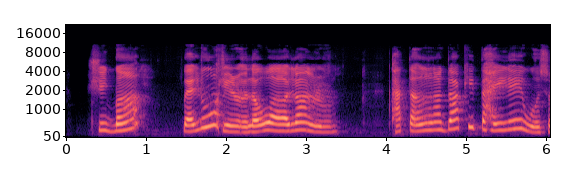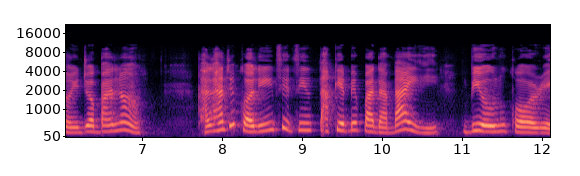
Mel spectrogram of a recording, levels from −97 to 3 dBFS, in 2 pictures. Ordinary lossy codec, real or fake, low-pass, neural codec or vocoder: none; fake; none; autoencoder, 22.05 kHz, a latent of 192 numbers a frame, VITS, trained on one speaker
